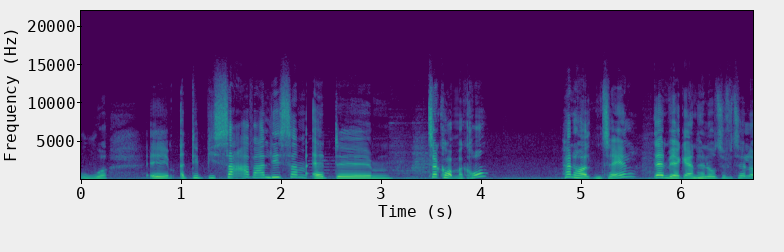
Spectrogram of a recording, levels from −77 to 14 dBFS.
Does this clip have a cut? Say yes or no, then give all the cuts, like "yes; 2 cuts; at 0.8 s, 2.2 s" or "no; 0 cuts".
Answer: no; 0 cuts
